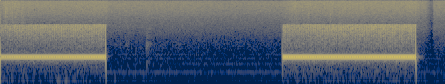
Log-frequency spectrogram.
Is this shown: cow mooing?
no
